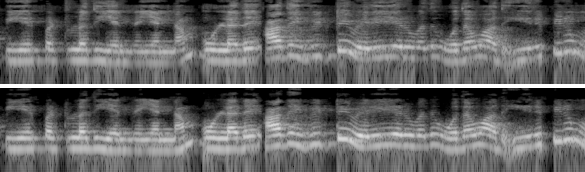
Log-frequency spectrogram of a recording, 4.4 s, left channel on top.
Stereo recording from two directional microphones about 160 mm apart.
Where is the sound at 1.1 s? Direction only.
40° right (ahead or behind).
